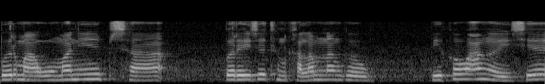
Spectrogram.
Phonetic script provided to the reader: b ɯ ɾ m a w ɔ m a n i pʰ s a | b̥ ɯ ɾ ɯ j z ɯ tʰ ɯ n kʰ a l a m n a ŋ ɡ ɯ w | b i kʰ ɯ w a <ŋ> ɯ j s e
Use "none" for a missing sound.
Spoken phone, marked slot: ŋ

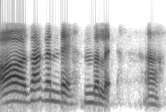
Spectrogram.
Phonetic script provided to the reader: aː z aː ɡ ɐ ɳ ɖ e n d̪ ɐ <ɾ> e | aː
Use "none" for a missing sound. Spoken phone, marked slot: l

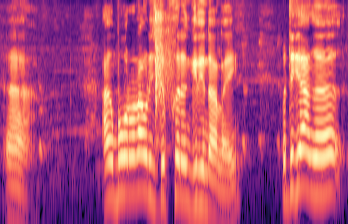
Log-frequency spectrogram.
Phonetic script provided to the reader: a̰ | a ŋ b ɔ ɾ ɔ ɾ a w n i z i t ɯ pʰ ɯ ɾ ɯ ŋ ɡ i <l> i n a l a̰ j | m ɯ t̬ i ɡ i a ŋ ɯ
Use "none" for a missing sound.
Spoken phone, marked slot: ɾ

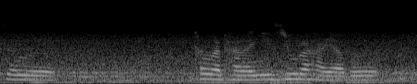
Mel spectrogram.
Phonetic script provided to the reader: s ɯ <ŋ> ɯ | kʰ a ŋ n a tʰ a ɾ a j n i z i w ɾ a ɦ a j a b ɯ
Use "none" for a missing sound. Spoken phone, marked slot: ŋ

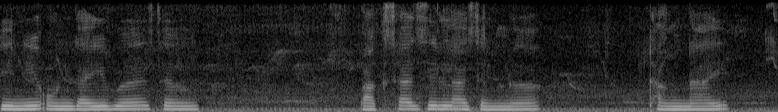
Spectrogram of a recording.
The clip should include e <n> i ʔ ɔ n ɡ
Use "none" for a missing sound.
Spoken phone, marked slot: n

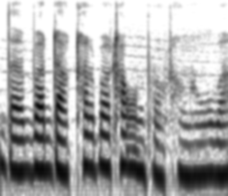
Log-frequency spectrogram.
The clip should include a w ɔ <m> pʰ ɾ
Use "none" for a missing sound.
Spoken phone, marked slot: n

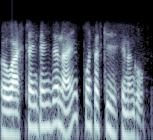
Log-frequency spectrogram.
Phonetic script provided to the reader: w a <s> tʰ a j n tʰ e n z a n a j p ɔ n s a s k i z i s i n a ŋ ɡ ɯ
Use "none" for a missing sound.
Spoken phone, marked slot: s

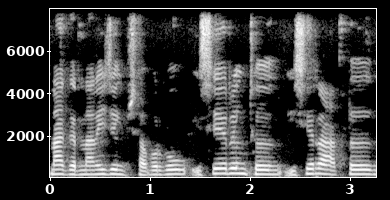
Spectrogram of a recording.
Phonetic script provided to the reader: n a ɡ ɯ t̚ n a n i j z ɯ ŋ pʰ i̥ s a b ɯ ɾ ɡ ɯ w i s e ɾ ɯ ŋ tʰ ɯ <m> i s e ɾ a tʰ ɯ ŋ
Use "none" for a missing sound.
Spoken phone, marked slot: ŋ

